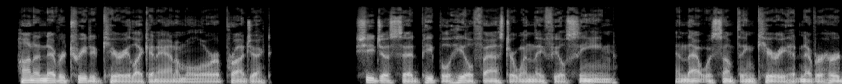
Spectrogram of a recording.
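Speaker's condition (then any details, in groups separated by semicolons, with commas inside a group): No condition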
